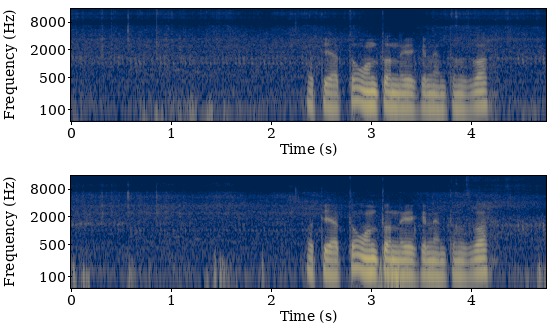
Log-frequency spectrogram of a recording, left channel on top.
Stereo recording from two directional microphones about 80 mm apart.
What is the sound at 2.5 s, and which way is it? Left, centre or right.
Speech, centre.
